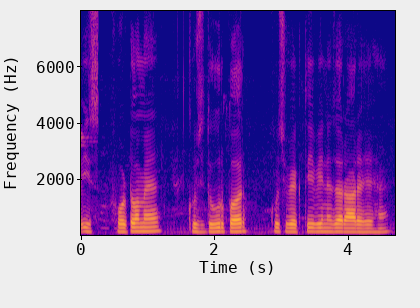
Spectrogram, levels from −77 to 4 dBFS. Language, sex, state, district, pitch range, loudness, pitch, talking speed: Hindi, male, Jharkhand, Deoghar, 130-140 Hz, -18 LUFS, 135 Hz, 165 wpm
